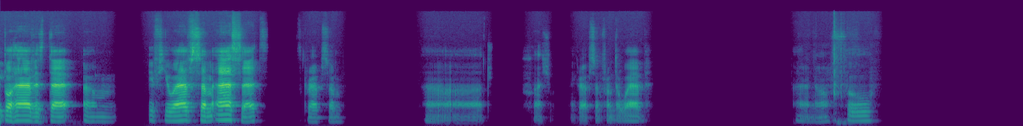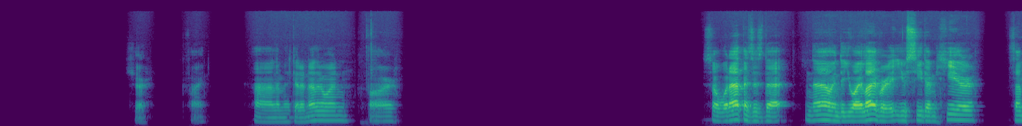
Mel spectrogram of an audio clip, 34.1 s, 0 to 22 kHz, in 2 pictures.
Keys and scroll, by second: 13.6-14.5 typing, 22.7-23.7 typing, 24.1 Return.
